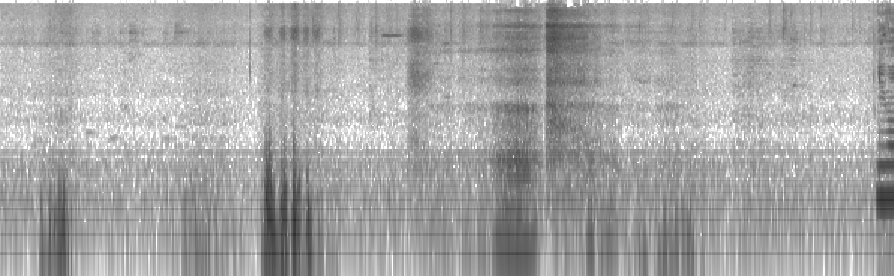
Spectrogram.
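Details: Sleeping pit bull dog snoring: irregular low snorting snores and noisy breaths, with room noise.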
